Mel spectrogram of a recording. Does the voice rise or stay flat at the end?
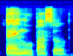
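flat. The voice stays flat at the end.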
